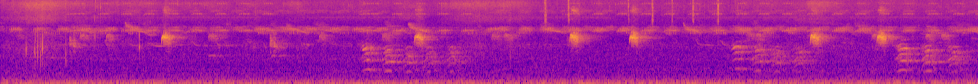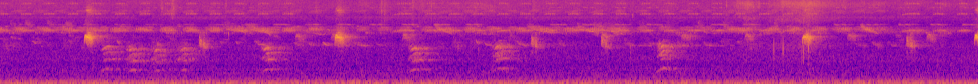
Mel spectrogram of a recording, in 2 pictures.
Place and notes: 關渡自然公園, Taipei City - bird, dog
